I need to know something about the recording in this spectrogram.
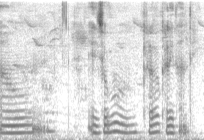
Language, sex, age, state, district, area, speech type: Odia, male, 18-30, Odisha, Mayurbhanj, rural, spontaneous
